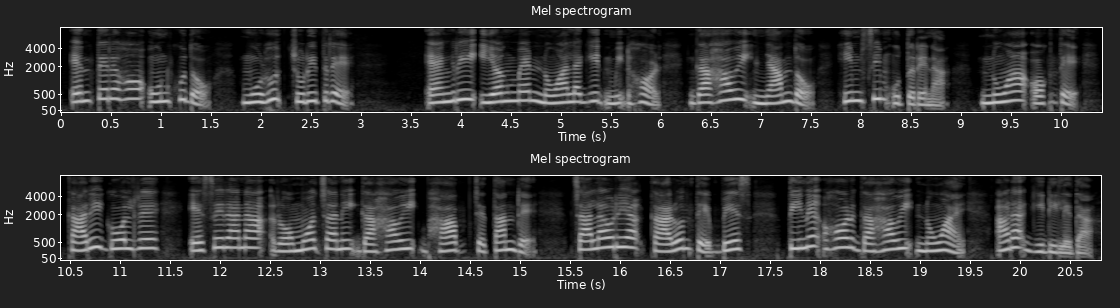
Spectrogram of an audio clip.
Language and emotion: Santali, neutral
